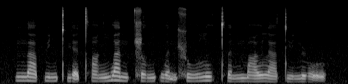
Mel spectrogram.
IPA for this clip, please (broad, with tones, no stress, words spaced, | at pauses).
n̪ä˥˨ py˨˦nt̪ʰɥɛ̰˨˩t̪ʰɑ˨˦ŋn̪wa˥˨n ʈ͡ʂɤ˨˦ŋpwə̰˨˩nʂu˨˦ lu˦t̪ʰə˨˦nmɑ˨˦ʊ̯ lä˨˦t̪y˨˦nɻo̰˨˩ʊ̯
